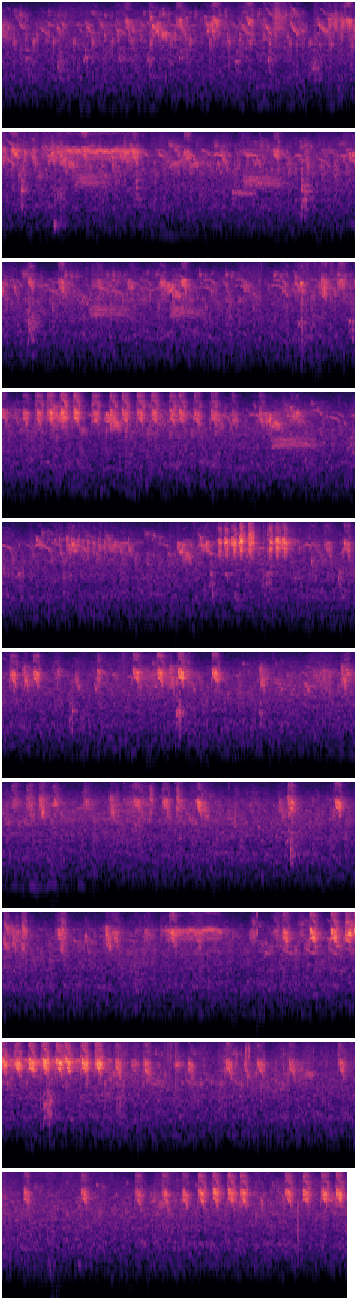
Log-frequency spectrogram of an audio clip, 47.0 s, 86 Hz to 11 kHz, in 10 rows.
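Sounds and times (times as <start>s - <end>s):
high bird chirping: 35.2s - 46.9s.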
